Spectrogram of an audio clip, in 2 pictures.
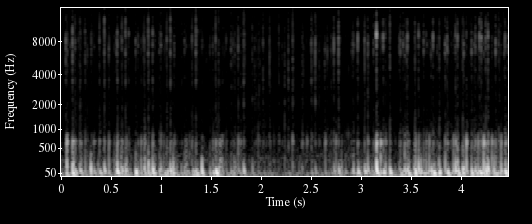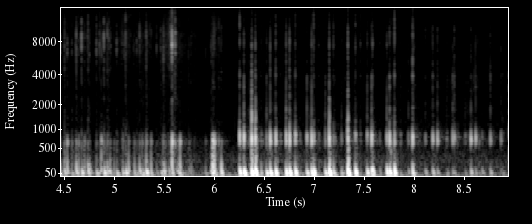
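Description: Fingertips and nails tap and scratch the side of an empty, hollow, thin-walled transparent plastic drinking cup held close to the mic. The result is a quick, irregular stream of soft, deep thumps and dry scratching, with short, dull sounds that barely ring. After about six seconds the taps grow louder and sharper, adding a hollow mid-range knock.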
